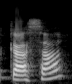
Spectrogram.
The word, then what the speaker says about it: casa: For example, casa. Casa. Did you notice the difference? Ka is stressed.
